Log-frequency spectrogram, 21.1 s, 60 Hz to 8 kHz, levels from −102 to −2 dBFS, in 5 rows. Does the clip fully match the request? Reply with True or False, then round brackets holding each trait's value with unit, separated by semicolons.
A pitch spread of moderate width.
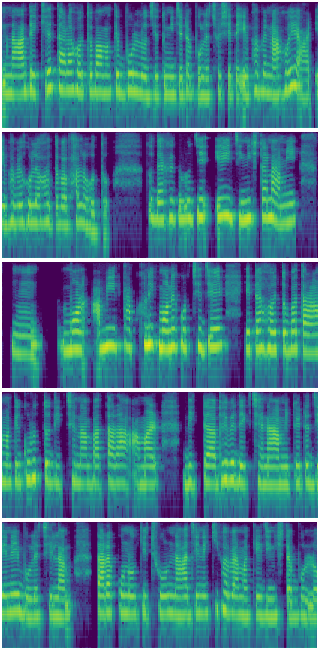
True (3.0 semitones)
